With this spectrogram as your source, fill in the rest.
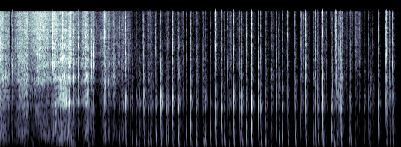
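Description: Long acrylic nails scratch and tap quickly along the rim and face of a solid, round white polystyrene foam disc. A dense, bright scratching hiss fills the first second, then gives way to a rapid run of dry, crisp clicks and squeaky scrapes with almost no ring and very little low end.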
